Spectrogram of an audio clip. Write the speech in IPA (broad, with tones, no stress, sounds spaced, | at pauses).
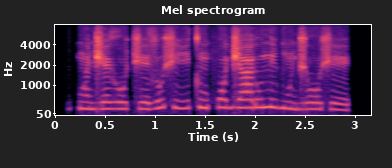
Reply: kʷ ã˨ d͡ʒ ɛ˨ ɣ o˨ t͡ʃ e˨ z u˦ ʃ iː˨˦ t ũ˧ f ɔ˦ d͡ʒ aː˦ ɾ u˦ n i˧ b ũ˨ d͡ʒ oː˨ ʃ e˨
